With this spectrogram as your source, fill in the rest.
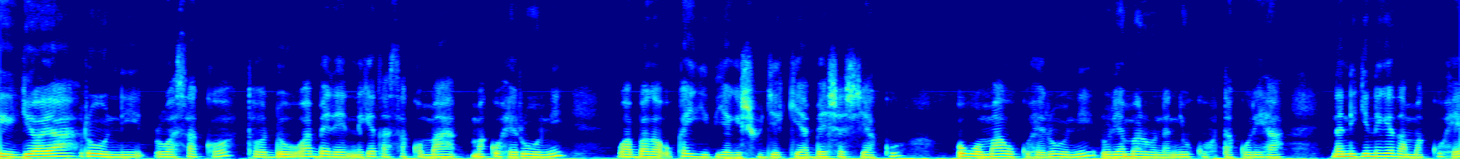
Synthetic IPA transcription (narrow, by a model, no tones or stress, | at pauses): iɣeɔjaɾoːniɾwasakɔtʰɔːdowʔabɛɾɛneɣɛðasakɔmmakohɛɾoni | wʔabaɣaʔo̰kaiɣiðiaɣeʃud͡ʒɛkeabɛʃaʃiakuoɣwɔmaɣokoɦɛɾoniɾoɾeamaɾonaneokohotakoɾeɦa | naniɡeneɣɛðamakohɛ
